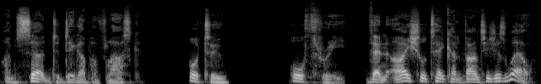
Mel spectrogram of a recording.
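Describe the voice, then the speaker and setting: A courtly old-world vampire scholar for a video game, low voice, wordy and measured, kinda weary, dry studio sound. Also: male voice, expressive, husky, no room sound. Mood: wry, genial. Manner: formal, eloquent, measured with thoughtful pauses. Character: courtly, erudite, world-weary male higher vampire, reflective and gentle. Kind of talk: video game character dialogue.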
